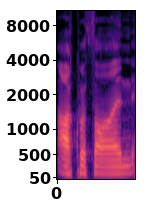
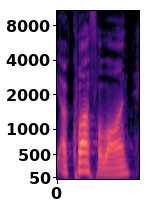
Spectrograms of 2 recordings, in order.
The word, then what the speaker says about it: aquathlon: And a lot of people say aquathon, and that's becoming more accepted as the way to pronounce that word. But it's actually aquathlon, and that is done correctly.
